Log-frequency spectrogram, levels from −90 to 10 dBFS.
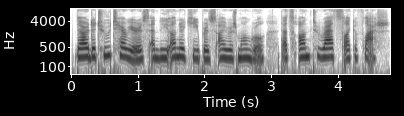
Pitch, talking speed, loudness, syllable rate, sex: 210 Hz, 225 wpm, -18 LUFS, 5.6 syllables/s, female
